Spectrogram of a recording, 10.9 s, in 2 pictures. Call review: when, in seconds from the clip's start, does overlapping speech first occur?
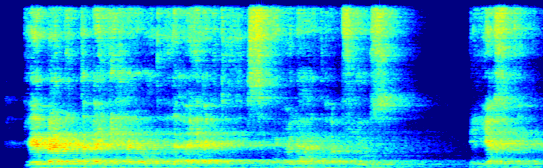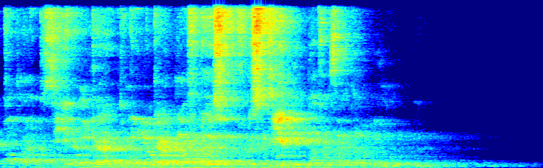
6 s

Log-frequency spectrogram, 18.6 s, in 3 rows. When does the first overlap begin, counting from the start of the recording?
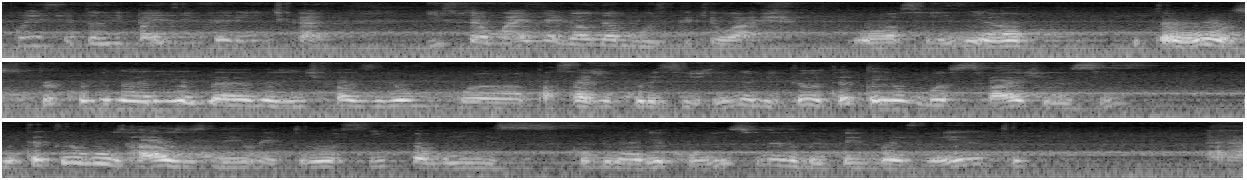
none

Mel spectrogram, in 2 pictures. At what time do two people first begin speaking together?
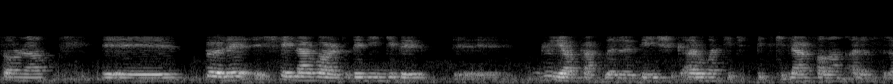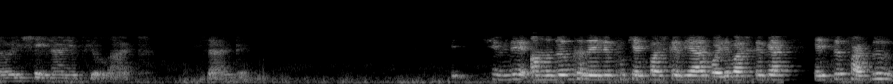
none

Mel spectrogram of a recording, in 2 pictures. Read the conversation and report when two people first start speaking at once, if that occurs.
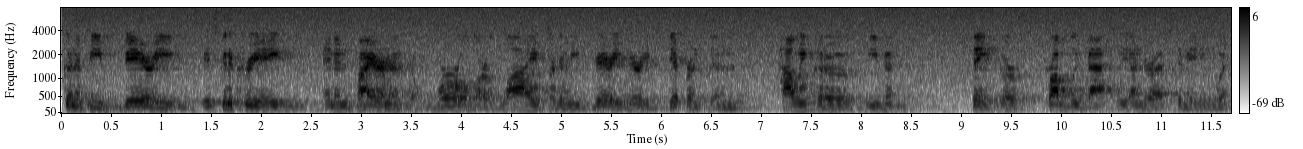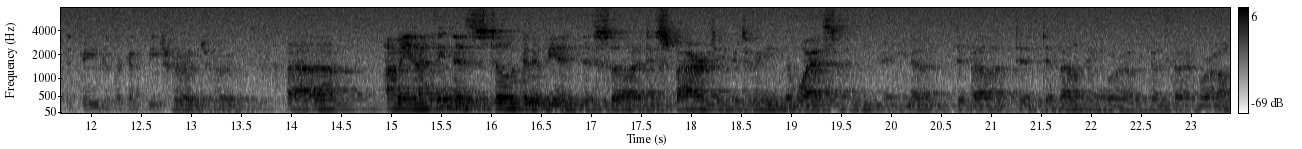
none

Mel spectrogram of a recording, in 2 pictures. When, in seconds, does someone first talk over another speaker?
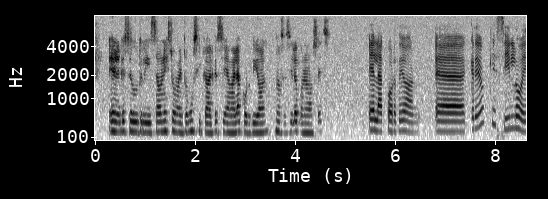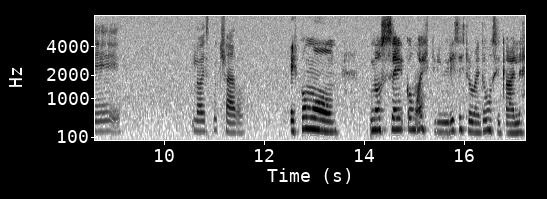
none

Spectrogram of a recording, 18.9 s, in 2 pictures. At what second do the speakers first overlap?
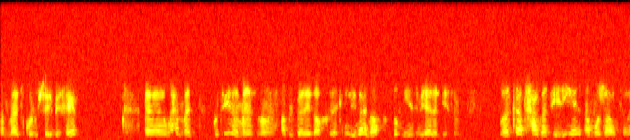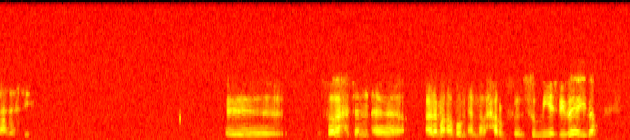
none

